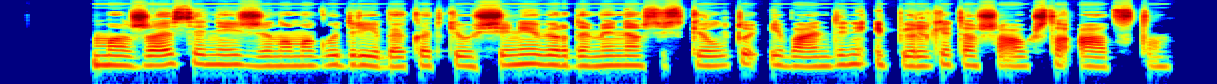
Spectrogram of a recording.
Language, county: Lithuanian, Klaipėda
